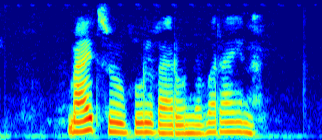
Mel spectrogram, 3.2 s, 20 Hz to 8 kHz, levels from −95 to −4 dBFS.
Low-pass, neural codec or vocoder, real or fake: 7.2 kHz; vocoder, 44.1 kHz, 80 mel bands, Vocos; fake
